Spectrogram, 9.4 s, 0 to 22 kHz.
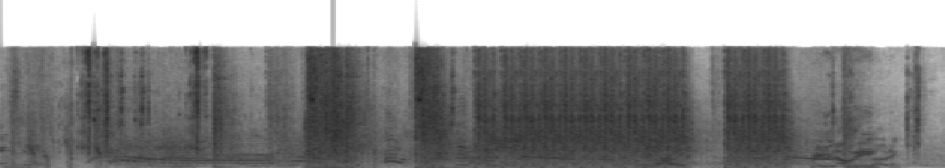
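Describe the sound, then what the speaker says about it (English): Gunfire in Left 4 Dead 2 on a custom campaign, with dense, continuous rapid shots and thuds from several weapons, loud and close, while voices shout over the fighting. "Shoot the mud men!"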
